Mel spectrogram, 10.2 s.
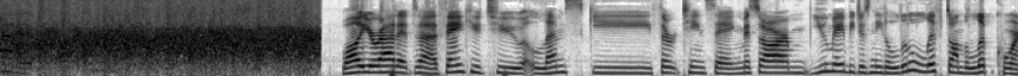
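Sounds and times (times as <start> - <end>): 
roaring round of applause: 0.0 - 3.2
speech: 3.4 - 10.1.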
